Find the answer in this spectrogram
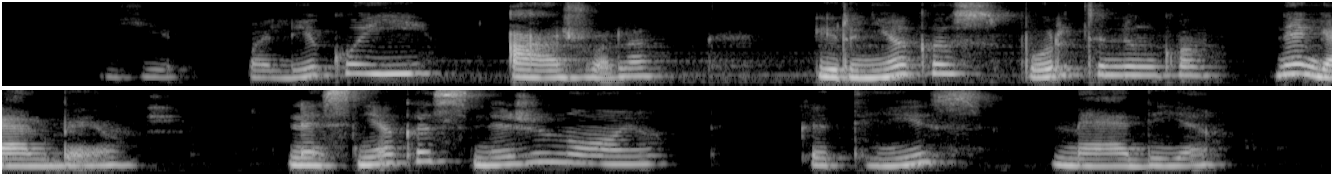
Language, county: Lithuanian, Vilnius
